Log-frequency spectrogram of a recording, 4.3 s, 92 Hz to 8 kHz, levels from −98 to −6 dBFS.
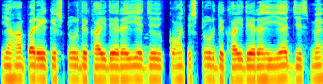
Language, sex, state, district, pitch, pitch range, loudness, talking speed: Hindi, male, Uttar Pradesh, Gorakhpur, 120 Hz, 115-120 Hz, -25 LUFS, 220 wpm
